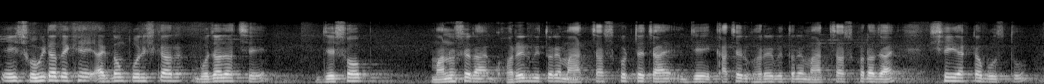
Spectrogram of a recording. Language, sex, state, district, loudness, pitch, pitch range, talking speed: Bengali, male, West Bengal, Cooch Behar, -16 LUFS, 140 Hz, 130-160 Hz, 150 wpm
